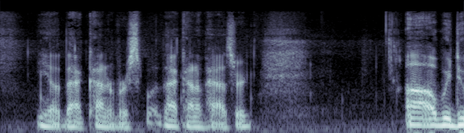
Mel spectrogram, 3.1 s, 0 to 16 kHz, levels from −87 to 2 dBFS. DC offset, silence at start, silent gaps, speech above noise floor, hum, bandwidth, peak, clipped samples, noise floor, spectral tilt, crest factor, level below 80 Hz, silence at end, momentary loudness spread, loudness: under 0.1%; 0.25 s; none; 29 dB; none; 12 kHz; -2 dBFS; under 0.1%; -43 dBFS; -5.5 dB/octave; 14 dB; -44 dBFS; 0 s; 18 LU; -17 LUFS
